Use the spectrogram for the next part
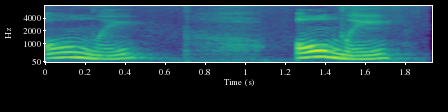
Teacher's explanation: put the emphasis on the first syllable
